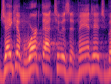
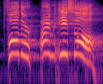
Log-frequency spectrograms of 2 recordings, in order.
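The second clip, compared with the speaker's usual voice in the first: very high, small voice; 3 dB louder than usual. Retelling the Bible story, Jacob speaking to his father Isaac: Jacob's very high little voice. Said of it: "Jacob has a very high little voice".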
